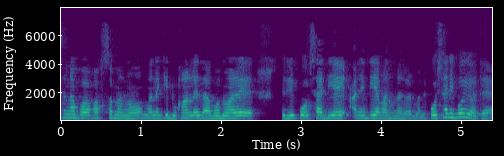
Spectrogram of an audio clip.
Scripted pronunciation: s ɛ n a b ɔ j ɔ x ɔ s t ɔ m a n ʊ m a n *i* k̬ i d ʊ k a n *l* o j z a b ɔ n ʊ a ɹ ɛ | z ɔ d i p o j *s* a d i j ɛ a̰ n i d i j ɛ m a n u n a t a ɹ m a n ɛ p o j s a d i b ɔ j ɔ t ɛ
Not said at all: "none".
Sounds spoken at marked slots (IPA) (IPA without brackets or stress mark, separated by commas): ɛ, l, s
